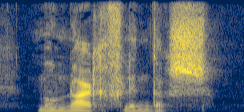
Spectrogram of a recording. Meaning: plural of monarchvlinder
- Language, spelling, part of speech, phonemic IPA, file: Dutch, monarchvlinders, noun, /moˈnɑrɣvlɪndərs/, Nl-monarchvlinders.ogg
